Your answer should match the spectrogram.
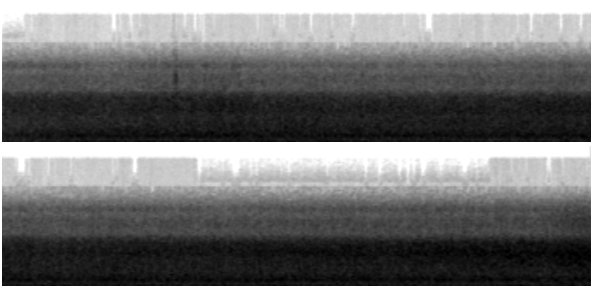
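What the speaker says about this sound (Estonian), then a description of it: "Vesi on praegu hästi kõrge ja tugeva vooluga." High, fast-flowing river water rushes below a weir in a loud, steady, unbroken roar that fills the whole clip with no voices.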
